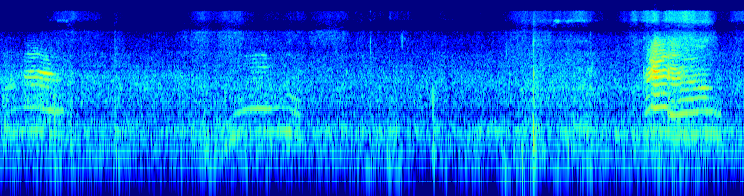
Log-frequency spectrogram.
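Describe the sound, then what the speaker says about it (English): A house cat meows indoors, a few short soft calls spread out, with a louder meow near the end over quiet room noise. "There's a cat."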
